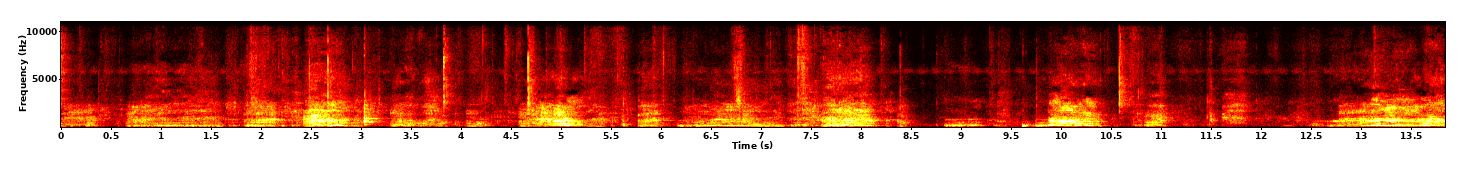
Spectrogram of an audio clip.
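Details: Two German Shorthaired Pointers, an annoying younger male and an older female, growl and grumble in rough bursts as they tussle, with a person speaking between them.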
